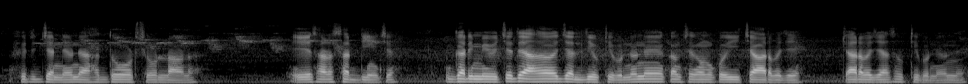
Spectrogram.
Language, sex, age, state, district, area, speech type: Dogri, male, 18-30, Jammu and Kashmir, Kathua, rural, spontaneous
